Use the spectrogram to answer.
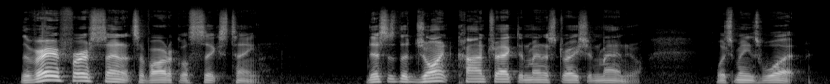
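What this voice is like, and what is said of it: Voice affected by a cold. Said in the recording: “I'm getting a cold, that's why my voice sounds like this”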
